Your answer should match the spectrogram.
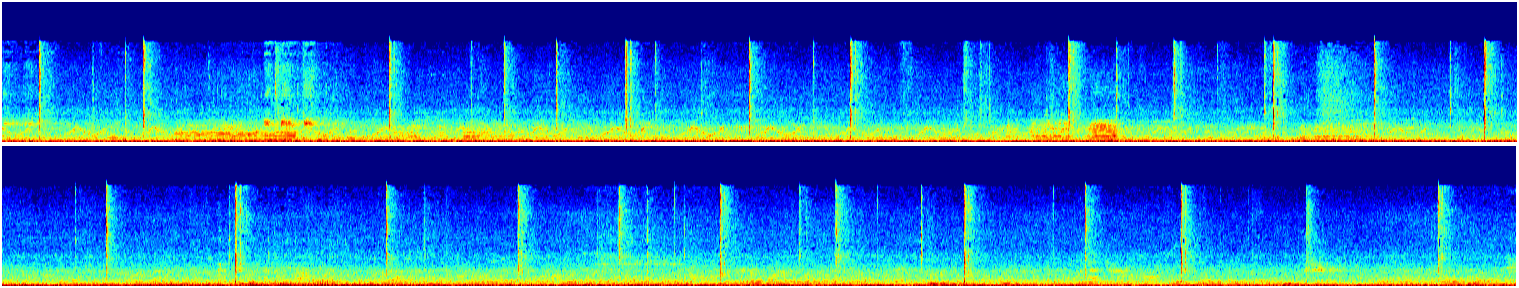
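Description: Shuttlecock being kicked in đá cầu play: sharp taps at irregular intervals, often less than a second apart, over the steady rumble of nearby motorbike traffic.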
